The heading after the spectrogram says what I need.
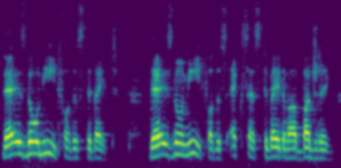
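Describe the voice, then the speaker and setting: A man's voice: a little high, normal speed, breathy edge. A man on a live audio panel arguing politics emphatically, insistent and repeating words for emphasis.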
